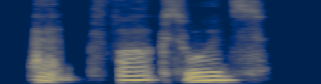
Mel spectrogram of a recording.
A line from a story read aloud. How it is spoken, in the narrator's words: he mumbled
